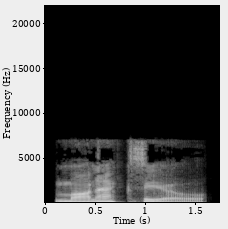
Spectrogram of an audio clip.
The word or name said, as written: monaxial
